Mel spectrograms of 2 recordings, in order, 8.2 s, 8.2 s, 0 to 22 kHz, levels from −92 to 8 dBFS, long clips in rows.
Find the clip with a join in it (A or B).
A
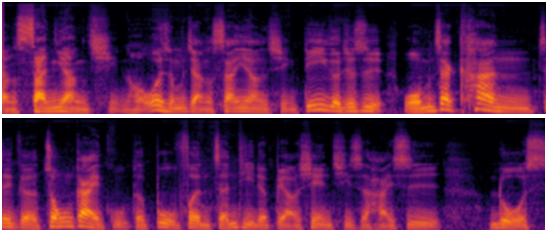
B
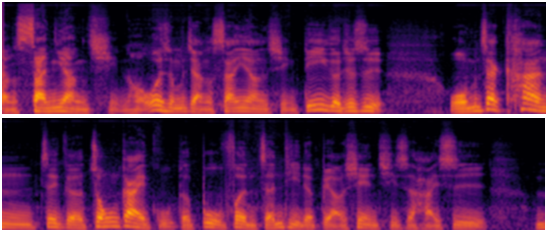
A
